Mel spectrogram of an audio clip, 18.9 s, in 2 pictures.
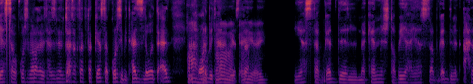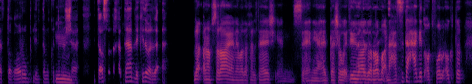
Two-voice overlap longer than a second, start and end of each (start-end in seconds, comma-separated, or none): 3.7-5.0, 16.3-17.5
